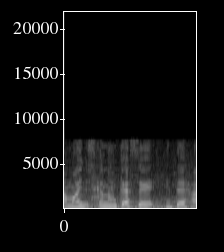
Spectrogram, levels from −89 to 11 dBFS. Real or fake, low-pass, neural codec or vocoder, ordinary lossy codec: fake; none; codec, 16 kHz, 16 kbps, FunCodec, trained on LibriTTS, 50 frames a second; none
